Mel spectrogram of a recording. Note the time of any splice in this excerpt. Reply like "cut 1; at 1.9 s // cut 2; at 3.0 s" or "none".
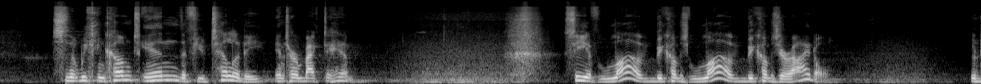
cut 1; at 1.4 s // cut 2; at 2.8 s // cut 3; at 6.9 s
